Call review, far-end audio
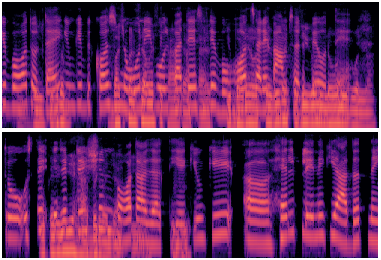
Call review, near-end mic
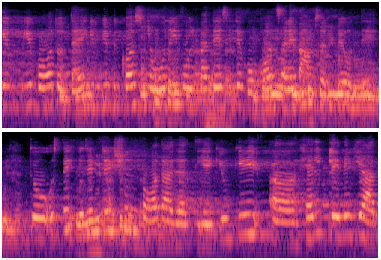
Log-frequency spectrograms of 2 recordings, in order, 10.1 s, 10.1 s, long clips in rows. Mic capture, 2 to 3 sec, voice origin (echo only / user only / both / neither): both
